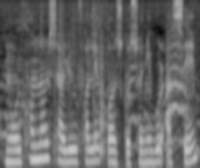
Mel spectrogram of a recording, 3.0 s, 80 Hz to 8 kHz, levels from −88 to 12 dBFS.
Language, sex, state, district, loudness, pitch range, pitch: Assamese, female, Assam, Kamrup Metropolitan, -15 LUFS, 200-225 Hz, 205 Hz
